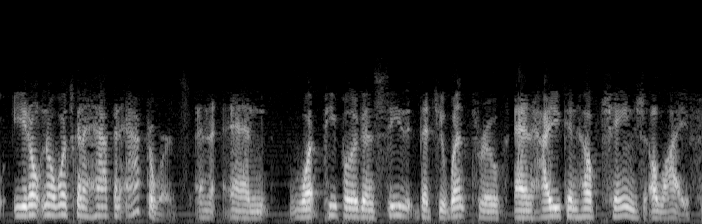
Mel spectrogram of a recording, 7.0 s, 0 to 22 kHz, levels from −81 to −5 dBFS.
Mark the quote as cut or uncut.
cut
